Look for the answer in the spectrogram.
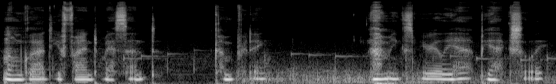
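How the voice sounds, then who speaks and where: A woman voicing a loving, clingy, protective girlfriend in an intimate ASMR roleplay, speaking in a soft whispery voice with tender, gentle cooing. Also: fairly high pitch, little pitch movement, normal speed, vocal fry, faint music behind. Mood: tender, playful. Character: loving clingy girlfriend, secretly eldritch being, soothing and protective. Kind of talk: ASMR audio roleplay, intimate one-sided scene.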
